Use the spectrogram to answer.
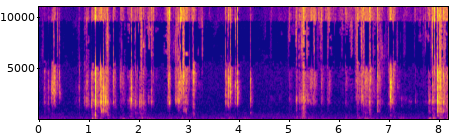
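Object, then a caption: Bar of soap shaved with a metal blade. A metal blade shaves pieces off a solid green-yellow striped soap bar held in the hand. Short, dry scraping and carving strokes come in separate bursts with quiet gaps between them. The sound is crisp and bright, with little low end and no ringing after each stroke.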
